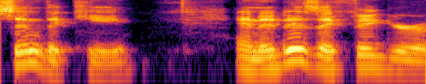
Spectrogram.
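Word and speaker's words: synecdoche: frame and everything, but it's like Sinadinadochi. We all laughed knowing that was not it, but it was hilarious. It's pronounced Syndaki, and it is a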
